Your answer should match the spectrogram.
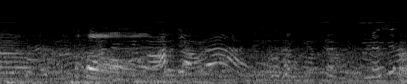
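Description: Several people chattering indistinctly at a softball field, overlapping voices with no clear words, and a brief louder peak about a second in.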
